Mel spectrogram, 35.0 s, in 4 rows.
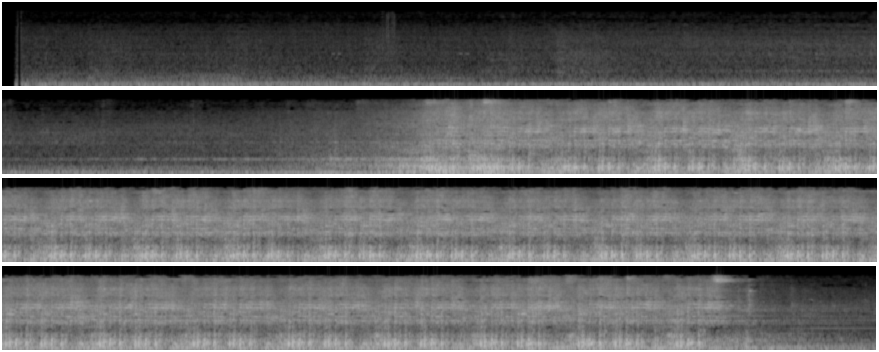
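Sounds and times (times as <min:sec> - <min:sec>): train passing at high speed: 0:00.2 - 0:34.9
wheels clattering over rail joints: 0:12.0 - 0:34.3.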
